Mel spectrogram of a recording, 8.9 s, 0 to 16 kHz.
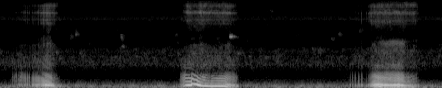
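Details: Cat snoring in deep sleep: three slow, low, buzzing breaths with quiet pauses between them, about 17 a minute.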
